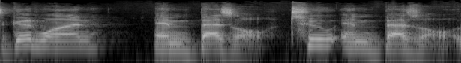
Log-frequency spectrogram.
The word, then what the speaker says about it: embezzle: Embezzle, to embezzle. This verb has 3 syllables and the stress is on that second syllable, embezzle, embezzle.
